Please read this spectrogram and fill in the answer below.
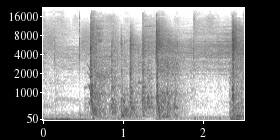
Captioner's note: wood clatters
